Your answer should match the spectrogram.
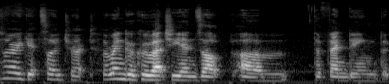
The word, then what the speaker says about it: Rengoku: So it's Rengoku. Okay, I'm going to try and keep... And again, I've lost my train of thought. This is where I get sidetracked. The Rengoku actually ends up defending the car while Tanjiro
